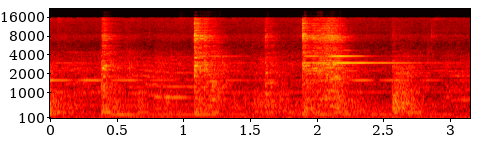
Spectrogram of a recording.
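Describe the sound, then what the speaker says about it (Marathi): Spoon scrapes and clinks against a pan while chili powder is stirred and fried, a few separate metallic knocks over a low background hiss, with no talking. "मी इथे दोन चमचे तिखट टाकलेलं आहे ते चांगलं परतून घ्यायचं"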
